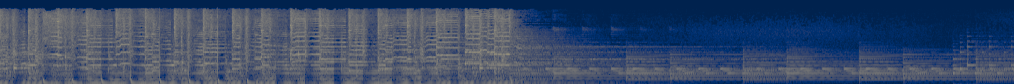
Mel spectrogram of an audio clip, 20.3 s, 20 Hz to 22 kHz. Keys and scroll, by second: 15.4 ctrl+-.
